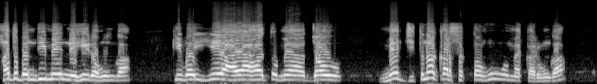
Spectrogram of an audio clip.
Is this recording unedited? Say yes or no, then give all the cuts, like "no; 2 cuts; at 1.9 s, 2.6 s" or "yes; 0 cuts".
yes; 0 cuts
